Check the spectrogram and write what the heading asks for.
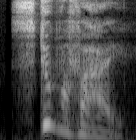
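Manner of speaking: urgently shouted spell; loud battle cry; sudden shout. A narrator's reading. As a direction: cast it with a sudden yell. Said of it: "Harry shouted suddenly".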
